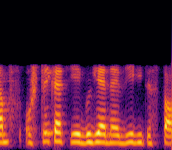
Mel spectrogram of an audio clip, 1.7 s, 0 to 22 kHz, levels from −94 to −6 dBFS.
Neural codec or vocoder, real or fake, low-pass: codec, 16 kHz, 0.8 kbps, ZipCodec; fake; 3.6 kHz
